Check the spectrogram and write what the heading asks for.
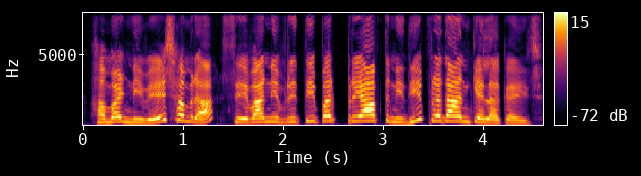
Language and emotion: Maithili, happy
